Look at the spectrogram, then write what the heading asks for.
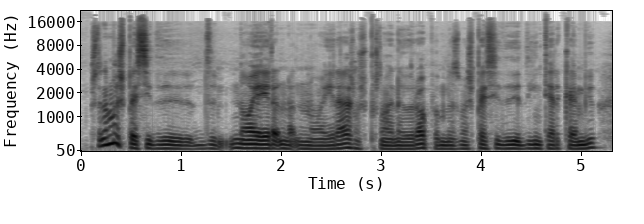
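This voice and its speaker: A man's very fast, fairly low, dark and mellow voice in monotone, flat intonation with hardly any pauses, dry and close with no echo. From Portugal, Lisbon area (Cascais line). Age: 20s. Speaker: poet and history teacher. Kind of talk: radio interview. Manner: halting, many repetitions.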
